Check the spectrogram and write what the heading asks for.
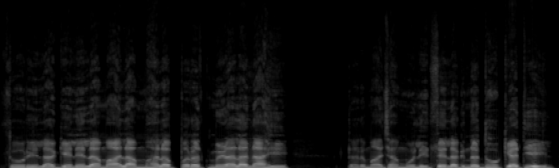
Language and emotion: Marathi, fearful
